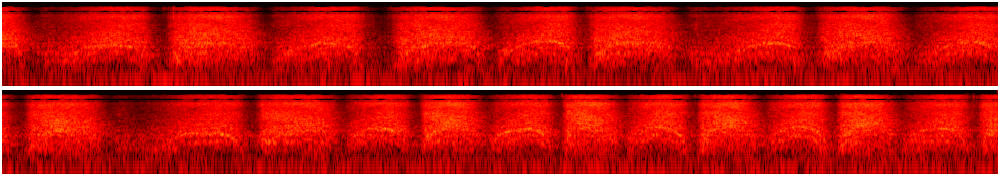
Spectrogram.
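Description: A long-handled stiff bristle broom scrubs a small, wet, soapy fabric rug lying on tile in quick back-and-forth strokes. Each stroke makes a rough, scratchy swish with a bright hiss and a slightly wet, sudsy texture. The strokes repeat in a steady, fairly even rhythm.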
